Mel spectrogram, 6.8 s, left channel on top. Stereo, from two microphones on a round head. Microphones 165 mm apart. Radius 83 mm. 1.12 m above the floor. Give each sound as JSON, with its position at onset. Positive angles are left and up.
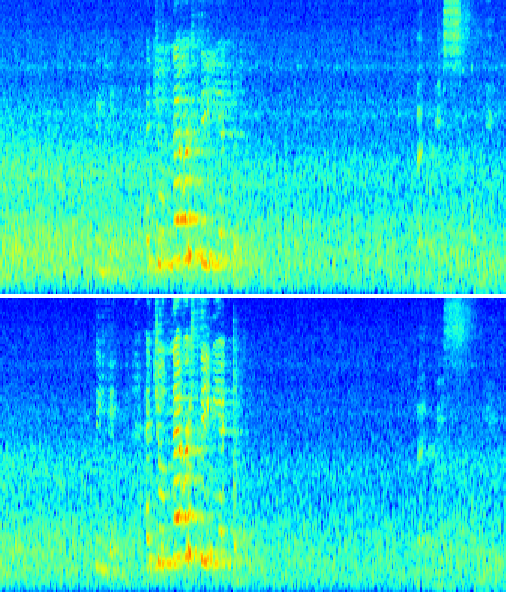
{"t": 1.3, "sound": "a shout", "side_deg": -35, "distance_m": 3.5}
{"t": 3.1, "sound": "a microwave", "side_deg": -50, "distance_m": 4.0}
{"t": 5.5, "sound": "a man speaking", "side_deg": 60, "distance_m": 6.0}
